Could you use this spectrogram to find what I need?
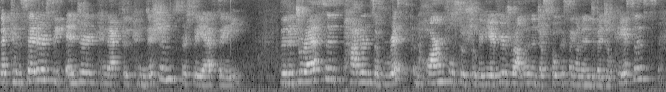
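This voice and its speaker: In a Northern Irish accent, a woman with a high pitch and ordinary pitch variation speaks at a moderate pace, with audible room echo and noticeable background noise. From Northern Ireland. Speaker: research centre director. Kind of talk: conference talk.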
